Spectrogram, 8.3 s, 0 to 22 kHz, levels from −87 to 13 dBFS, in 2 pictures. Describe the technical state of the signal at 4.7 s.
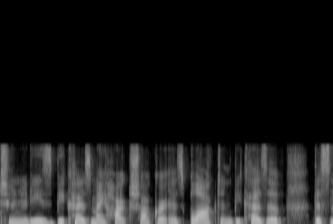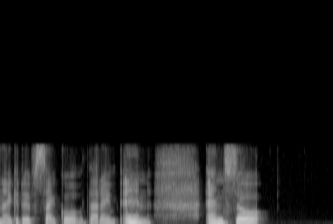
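At 4.7 s the speech is intact, carried cleanly over a G.722 wideband telephone path at 64 kbit/s, with nothing audible above about 7.7 kHz.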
